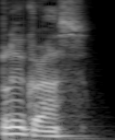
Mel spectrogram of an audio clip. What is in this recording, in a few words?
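"bluegrass", British English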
